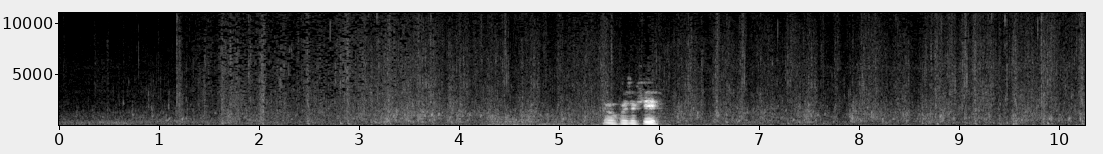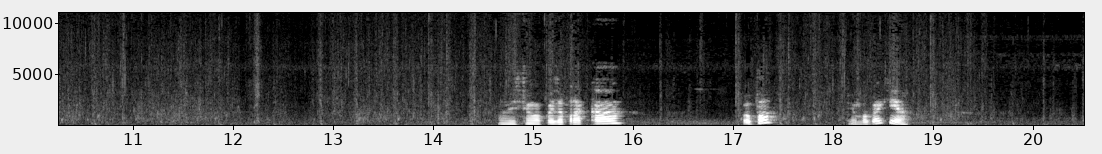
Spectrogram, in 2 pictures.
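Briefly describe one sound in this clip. Water splashes around a man's legs as he wades through a stream.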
